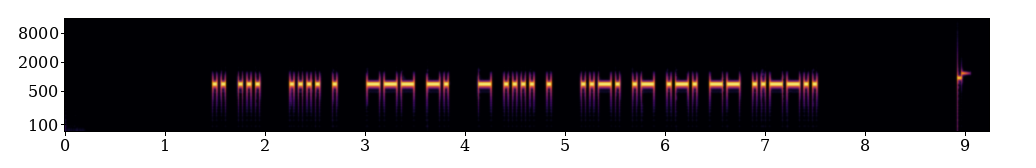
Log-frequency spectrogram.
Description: Morse code, heard as a keyed tone, about 27 wpm, 700 Hz. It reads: IS HE ON THE FARM?
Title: Sentences from Top 1000 Words - Review Part 2 - 28wpm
